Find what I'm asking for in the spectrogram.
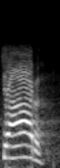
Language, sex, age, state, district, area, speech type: Sindhi, female, 45-60, Madhya Pradesh, Katni, urban, read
